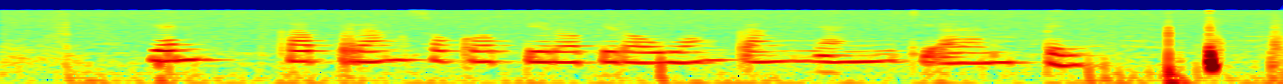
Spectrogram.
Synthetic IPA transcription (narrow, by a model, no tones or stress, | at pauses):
jɛn | kapəɾaŋsɔkɔpiɾɔpiɾɔwɔŋkaŋɲaŋid̪̥i̤ʔalanib̥ɛ̤ŋ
